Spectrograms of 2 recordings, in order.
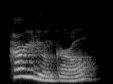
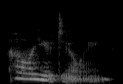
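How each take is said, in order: First: It is said in a strong, upbeat tone. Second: It is said in a pained, aching tone.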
